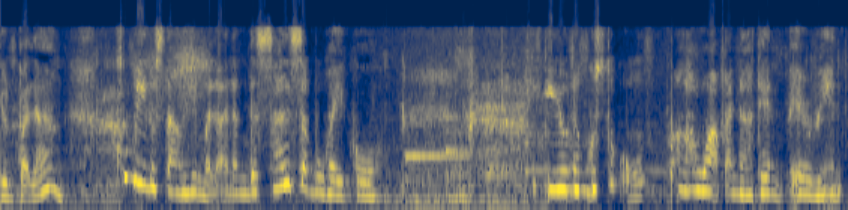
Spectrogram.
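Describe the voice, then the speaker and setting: A woman's voice: mid-range voice, rough recording. A woman playing a devout, hopeful pregnant young wife in a radio drama, speaking earnestly and tenderly, with pleading emotion.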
